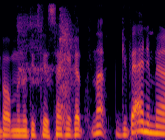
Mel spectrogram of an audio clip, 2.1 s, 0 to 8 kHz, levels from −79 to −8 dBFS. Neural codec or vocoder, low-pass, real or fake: none; 7.2 kHz; real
